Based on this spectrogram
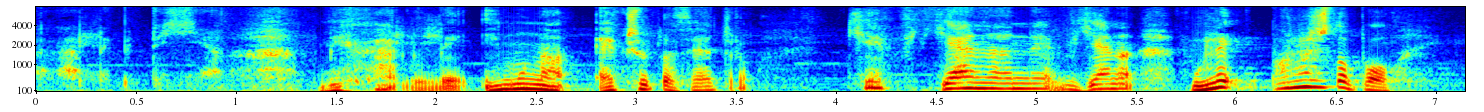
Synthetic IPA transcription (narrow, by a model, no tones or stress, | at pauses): eɣɐliepi̥t̪i̥çi̥ɐmixɐ̰lḭlḛiʔimunɐe̞ksot̪oθeɐt̪ɾo̞̰ | cʰe̞vʝe̞nɐne̞vʝe̞nɐnmule̞ipo̞znɐsɐst̪o̞po̞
